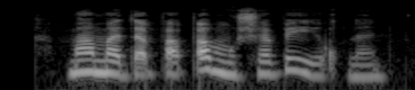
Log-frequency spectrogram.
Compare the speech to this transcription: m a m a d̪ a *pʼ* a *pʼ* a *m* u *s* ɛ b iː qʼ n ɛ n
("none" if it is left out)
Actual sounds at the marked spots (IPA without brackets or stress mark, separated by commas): pʼ, pʼ, m, ʃ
